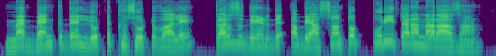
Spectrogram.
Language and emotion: Punjabi, angry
